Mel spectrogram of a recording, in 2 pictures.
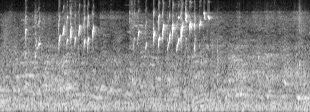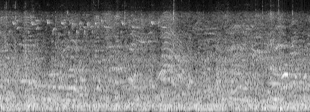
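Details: Goldfinch youngster in its song-learning phase gives two short bursts of rapid, high tinkling twitters in the first four seconds, then only faint, scattered chirps over steady background noise.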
